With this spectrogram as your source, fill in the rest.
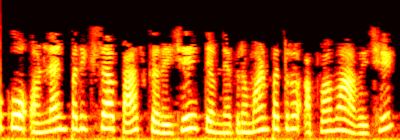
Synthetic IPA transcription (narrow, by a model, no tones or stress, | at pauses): koʔɔnlainpəɾikʂapaskəɾet͡ʃʰet̪emnepɾəmaɳ̃pət̪ɾəʔapʋamãaʋet͡ʃʰe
